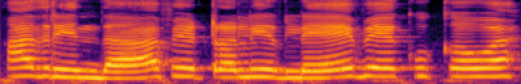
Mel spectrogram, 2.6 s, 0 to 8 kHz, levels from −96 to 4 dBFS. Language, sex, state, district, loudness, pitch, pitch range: Kannada, female, Karnataka, Chamarajanagar, -12 LUFS, 285 Hz, 260-295 Hz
